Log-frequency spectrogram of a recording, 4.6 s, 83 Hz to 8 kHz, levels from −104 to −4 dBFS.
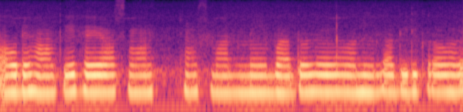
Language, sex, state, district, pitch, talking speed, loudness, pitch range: Hindi, female, Odisha, Nuapada, 190 Hz, 195 wpm, -15 LUFS, 185-190 Hz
